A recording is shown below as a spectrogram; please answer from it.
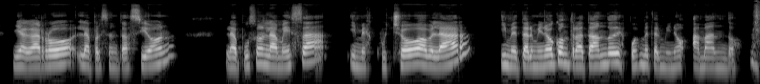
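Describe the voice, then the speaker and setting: A woman with a normal speaking voice talks at a moderate pace, her medium pitch carried by fairly even intonation. The sound is dry and close, with no echo. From Argentina, Buenos Aires (teen years in Mexico). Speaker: entrepreneur, community founder. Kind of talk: interview.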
